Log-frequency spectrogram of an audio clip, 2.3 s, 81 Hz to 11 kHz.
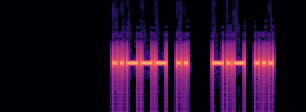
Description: Morse code, heard as a keyed tone, about 46 wpm, 700 Hz. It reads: 2I KS
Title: Winter Field Day Exchanges Encore 45wpm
